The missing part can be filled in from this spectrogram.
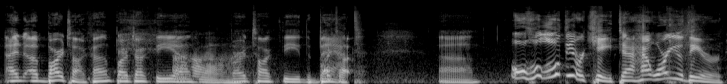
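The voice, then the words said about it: Cartoon character voice, slight Minnesota accent. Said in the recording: “my Bartok impersonation ... He does a Minnesota voice a little bit there.”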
